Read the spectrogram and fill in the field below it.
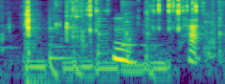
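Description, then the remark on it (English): Crisp crunching of spicy chips that look like Doritos being chewed, several sharp irregular bites in quick succession, with people's voices murmuring faintly in the background. “Okay, I am going to try these, but only because the packaging is cute. They actually really good.”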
